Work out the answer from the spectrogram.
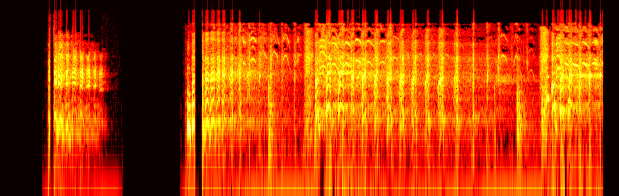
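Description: Shrill, giggling laughter in rapid pulses: a short burst about a second in, then a long run from about four seconds until just before the end. It starts and stops abruptly, with dead silence in between.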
